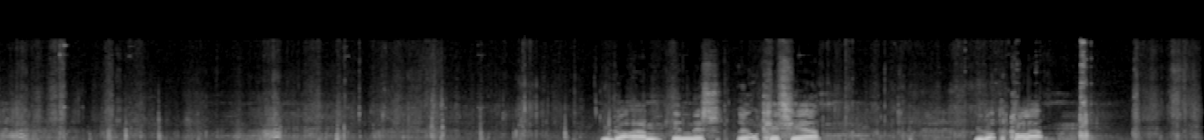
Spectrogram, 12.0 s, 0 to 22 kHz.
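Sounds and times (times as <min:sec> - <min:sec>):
zipper being drawn open: 0:00.0 - 0:00.8, 0:02.2 - 0:03.4
clicks and rustles of a case: 0:00.0 - 0:07.8, 0:08.4 - 0:12.0.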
